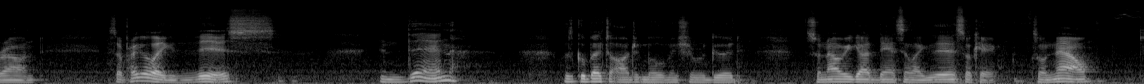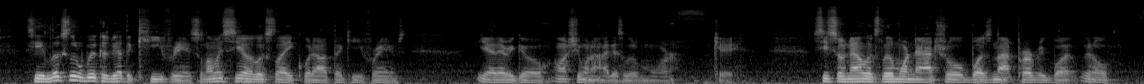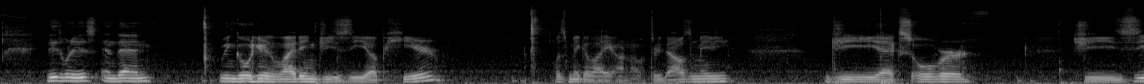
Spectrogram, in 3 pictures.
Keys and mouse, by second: 5.9-7.3 drag, 7.3 space, 9.6 space, 10.4 Left, 10.7 Left, 12.3-13.8 drag, 13.8 space, 16.4 space, 17.6-18.7 drag, 18.7 space, 22.0 space, 24.9 click, 26.0 g, 28.9 click, 29.7 KP_0, 29.8 KP_0, 31.2 g, 33.5 g.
